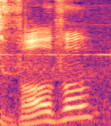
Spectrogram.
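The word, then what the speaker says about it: vavó: That's That's how I would pronounce that if I were like a middle-aged mom living in Wisconsin. Vavo. It's Volvo.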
